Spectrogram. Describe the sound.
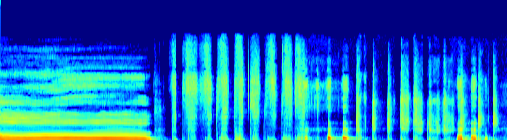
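A voice mimics a snore: a loud, drawn-out nasal groan, then a fast series of short raspy snorts that fade in and out.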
